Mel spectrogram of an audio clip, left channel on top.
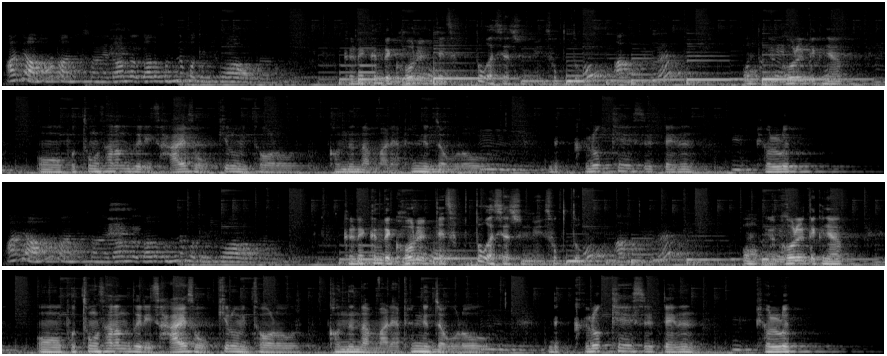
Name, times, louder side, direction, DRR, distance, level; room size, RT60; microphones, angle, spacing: voice 1, 0.0-2.9 3.8-4.4 5.8-6.7 7.4-8.3 8.7-8.9 12.2-12.4 13.1-13.2 13.6-14.3 16.1-16.3, left 1 dB, 25° left, 1.6 m, -35 dB
sound 1, 1.7-16.2, equal, 60° right, 2.9 m, -42 dB
sound 2, 3.2-8.7, left 4 dB, 70° left, 0.9 m, -31 dB
voice 2, 3.4-5.8 7.4-8.4 9.2-11.8 12.1-13.7 14.3-15.8 16.4-16.7, right 5 dB, 80° right, 0.6 m, -28 dB
17.5 x 6.0 x 8.0 m
head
